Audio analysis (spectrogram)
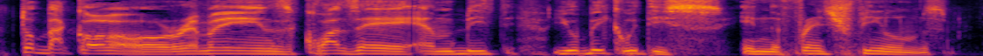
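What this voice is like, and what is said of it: Put-on French accent. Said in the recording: “I don't know if that's a good French accent.”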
